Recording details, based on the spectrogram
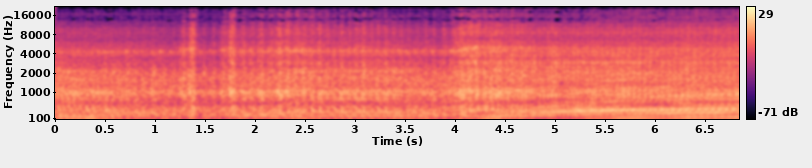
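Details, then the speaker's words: Old 9.3 L Detroit two-stroke diesel, peaking about 1,800 rpm at full throttle: dense raspy idle climbing to a hard high-pitched howl as revs rise, firing on every stroke so it sounds like screaming; normal two-stroke diesel running. "Sounds like it's screaming because it's popping on every on every upstroke. There's no suck, squeeze, bang, and fart on this. It's firing on every stroke."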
